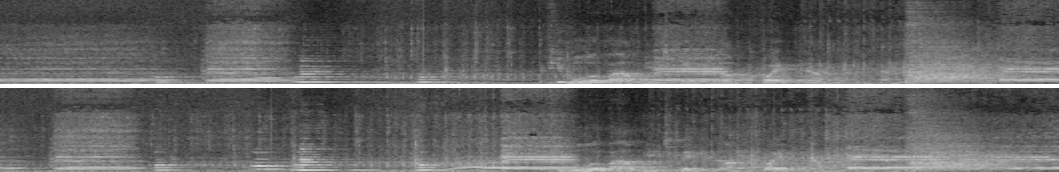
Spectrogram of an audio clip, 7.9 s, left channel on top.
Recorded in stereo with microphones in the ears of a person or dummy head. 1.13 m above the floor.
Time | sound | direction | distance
1.1 | a squeak | 50° right (ahead or behind) | 1.1 m
4.0 | a man speaking | 30° left (ahead or behind) | 3 m
6.8 | an explosion | 70° left (ahead or behind) | 4 m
